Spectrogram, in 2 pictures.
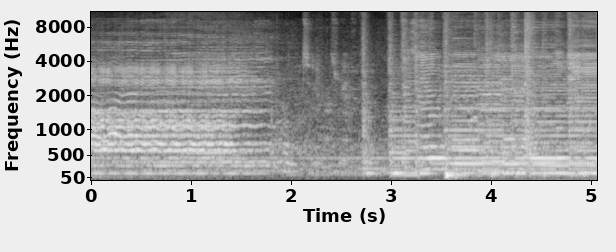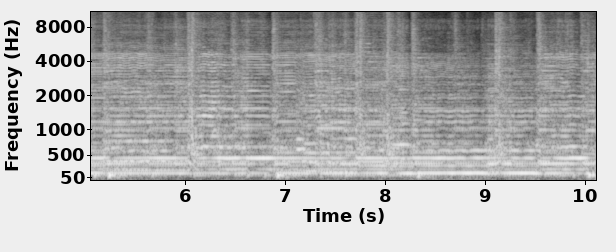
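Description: Live acoustic folk music: voices in harmony hold a long final note for about two seconds, then after a brief dip the instrumental section begins, with a bowed cello playing sustained low notes over steadily strummed acoustic guitar.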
